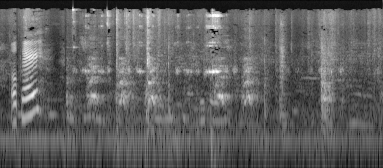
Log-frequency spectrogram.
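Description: A young woman talks softly to a dog close by.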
